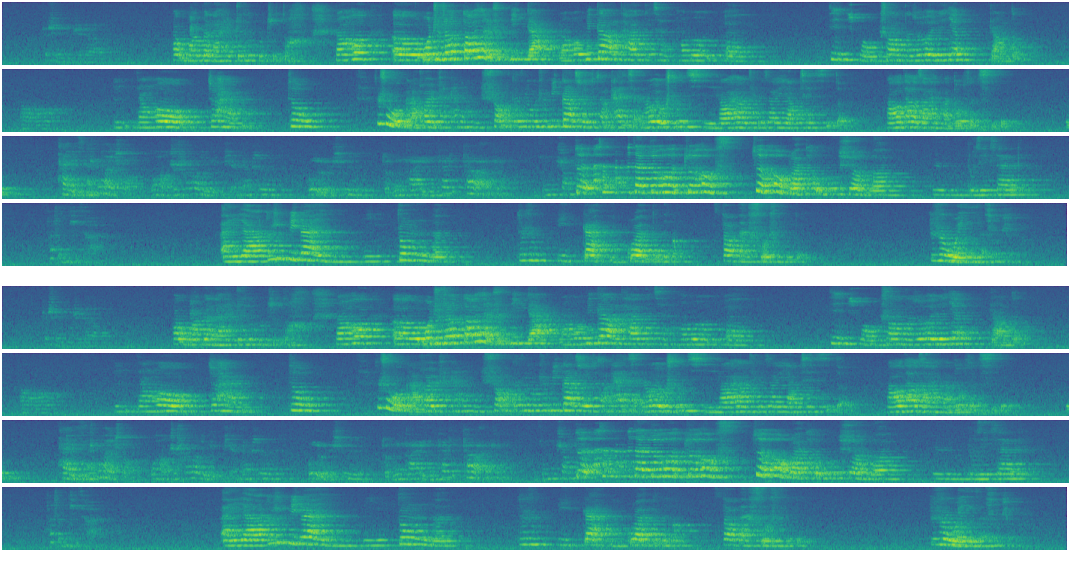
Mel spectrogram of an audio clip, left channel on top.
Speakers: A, on the right; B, on the left.
A: 这谁不知道？
B: 啊，我本来还真的不知道，<laughs> 然后呃，我只知道导演是毕赣，然后毕赣他之前拍过嗯、呃地球上的最后一个夜晚这样的，
A: 哦
B: 嗯，然后就还就就是我本来华语片看的很少，但是因为是毕赣，所以就想看一下，然后有舒淇，然后还有这个叫易烊千玺的，然后他好像还蛮多粉丝的，就看一下。
A: 哦，已经出来了是吧？我我好像是刷到这个影片，但是我以为是准备拍，已经拍出拍完了是吧？已经上映了。
B: 对，而且他是在最后最后最后关头入选了，嗯，主竞赛的。
A: 它什么题材？
B: 哎呀，就是必战一一众的，就是必战一贯的那种，不知道在说什么的，就是文艺青，
A: 不知道在说什么，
